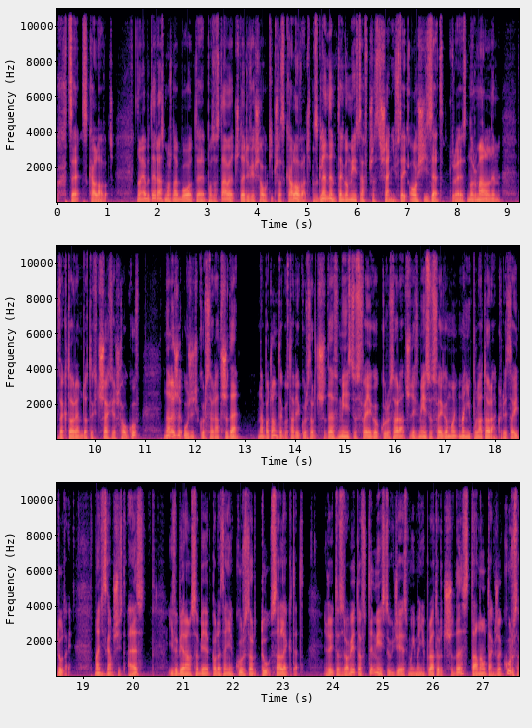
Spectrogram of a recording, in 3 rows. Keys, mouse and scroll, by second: 1.7-3.7 middle drag, 20.0 shift+s, 26.9-27.7 middle drag.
